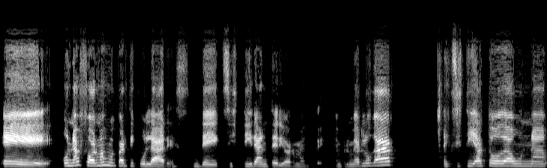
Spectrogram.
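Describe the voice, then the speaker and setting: A woman's voice: mid-range voice, dry recording, clean studio sound. A woman from Venezuela, explaining her ideas reflectively in a conversational interview. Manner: explanatory, reflective, thinks aloud. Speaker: guest, finance speaker.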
